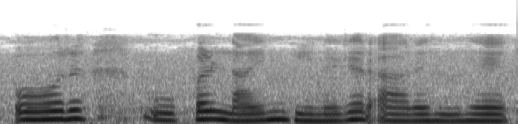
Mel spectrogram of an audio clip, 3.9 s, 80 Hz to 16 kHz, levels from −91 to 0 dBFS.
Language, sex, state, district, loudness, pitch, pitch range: Hindi, female, Uttar Pradesh, Saharanpur, -13 LUFS, 205 Hz, 190-230 Hz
